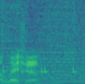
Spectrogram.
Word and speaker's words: leisure: with Jill at my leisure. Yeah, a leisure is... yeah, it's pronounced leisure for Australians, and I think for in British pronunciation as well. Not leisure like it is in America.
